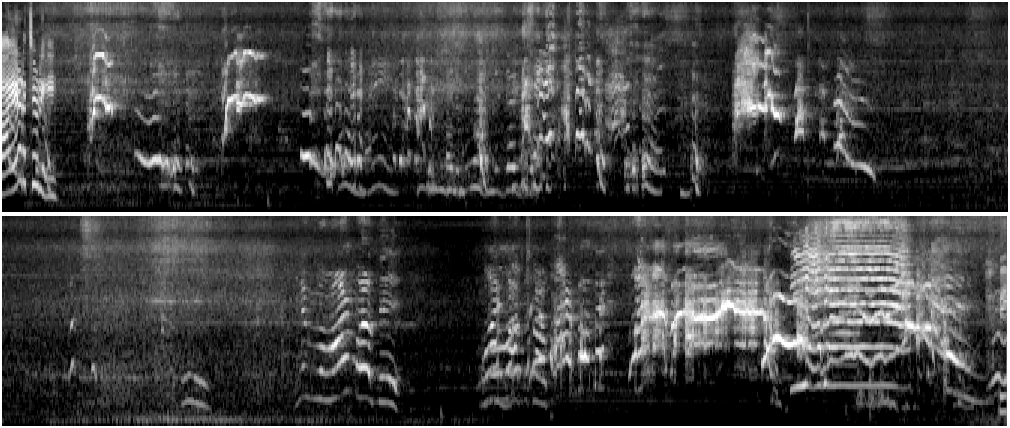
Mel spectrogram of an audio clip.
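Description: Young children talk and shout excitedly nearby.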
